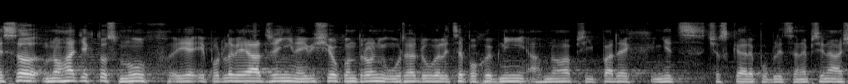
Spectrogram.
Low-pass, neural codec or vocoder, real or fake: 7.2 kHz; none; real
